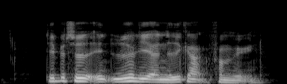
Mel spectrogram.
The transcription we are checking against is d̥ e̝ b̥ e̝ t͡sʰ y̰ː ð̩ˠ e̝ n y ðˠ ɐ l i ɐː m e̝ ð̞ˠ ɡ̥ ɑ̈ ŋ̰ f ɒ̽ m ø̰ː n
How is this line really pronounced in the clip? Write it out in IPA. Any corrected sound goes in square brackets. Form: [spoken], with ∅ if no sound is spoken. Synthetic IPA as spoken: d̥ e̝ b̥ e̝ t͡sʰ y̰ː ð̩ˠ e̝ n y ðˠ ɐ l i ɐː [n] e̝ ð̞ˠ ɡ̥ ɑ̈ ŋ̰ f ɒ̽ m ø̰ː n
